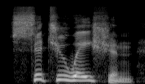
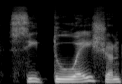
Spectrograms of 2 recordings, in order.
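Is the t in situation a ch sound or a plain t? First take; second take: ch sound; plain t. First: The t is said as a ch sound. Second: The t is said as a plain t sound. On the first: The speaker calls it right. "No, it's situation" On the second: The speaker calls it wrong. "Seguro que lo has dicho"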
